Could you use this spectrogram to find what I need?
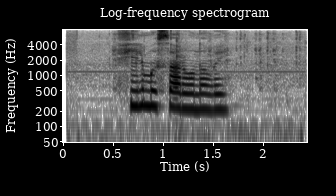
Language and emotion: Russian, neutral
